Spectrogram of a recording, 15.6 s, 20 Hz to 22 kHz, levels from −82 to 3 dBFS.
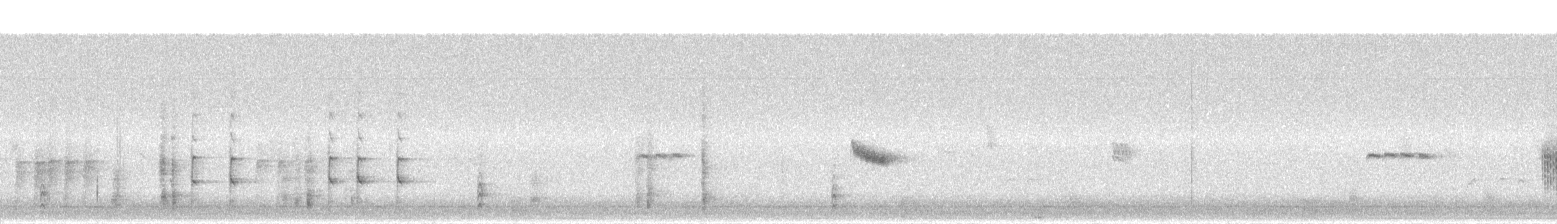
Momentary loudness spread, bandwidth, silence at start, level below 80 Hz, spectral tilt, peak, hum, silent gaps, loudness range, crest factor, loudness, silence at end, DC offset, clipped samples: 9 LU; 19 kHz; 0 s; -80 dBFS; 3.5 dB/octave; -18 dBFS; none; none; 6 LU; 24 dB; -39 LUFS; 0 s; under 0.1%; under 0.1%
